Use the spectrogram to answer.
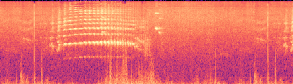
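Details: A Red-backed Flameback, a woodpecker endemic to Sri Lanka, gives its distinctive call: one harsh, nasal trill lasting about two seconds and falling slightly in pitch, over steady low rumbling and a few sharp clicks.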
